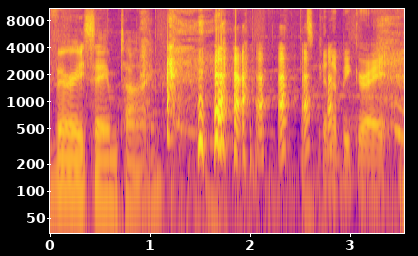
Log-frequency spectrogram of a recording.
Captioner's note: laughs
